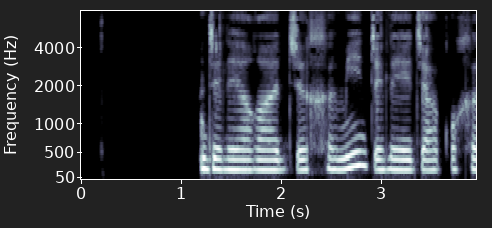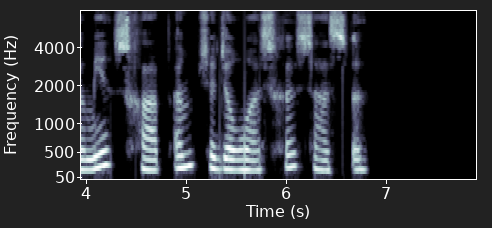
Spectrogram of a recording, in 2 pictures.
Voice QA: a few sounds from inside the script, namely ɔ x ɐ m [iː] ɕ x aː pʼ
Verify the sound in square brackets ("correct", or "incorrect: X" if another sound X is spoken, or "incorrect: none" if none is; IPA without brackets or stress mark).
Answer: correct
